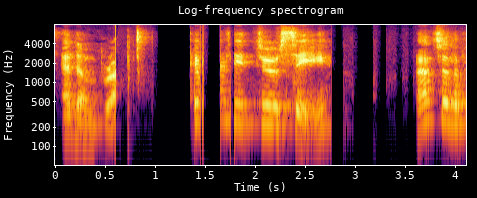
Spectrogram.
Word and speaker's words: Edinburgh: the end is written B eurgh but it's pronounced Edinburgh and it's Edinburgh to see that's in the following question so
